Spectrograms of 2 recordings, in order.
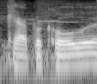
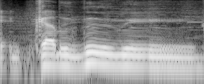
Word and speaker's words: capicola: They pronounce all the letters. – They say Capicola in Italy? – Yeah. I'm sure they say it cooler than that, but... They don't say gabagool.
